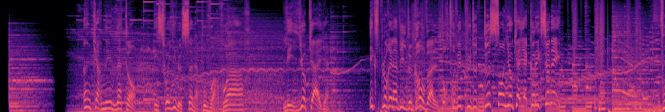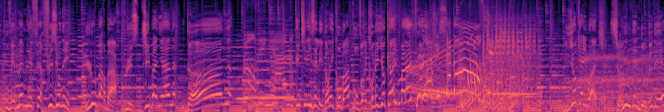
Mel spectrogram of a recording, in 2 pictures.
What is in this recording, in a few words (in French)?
spot tv; nintendo 3ds yokai 2 fusion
